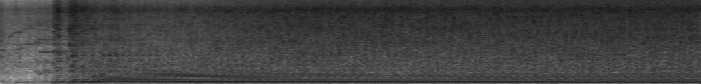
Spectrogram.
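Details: Land Rover Discovery after transmission replacement, first start: short crank, catches within a second and settles into a steady, even idle drone with no knocks or misses.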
